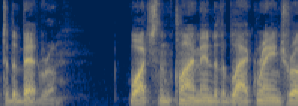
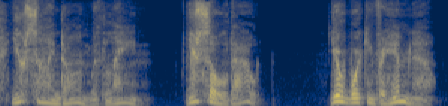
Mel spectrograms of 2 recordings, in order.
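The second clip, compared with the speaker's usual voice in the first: faintly hostile; 4 semitones higher, 3 dB quieter than usual. A narrator's reading. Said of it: "Pauling was quiet and faintly hostile".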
